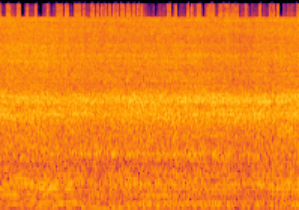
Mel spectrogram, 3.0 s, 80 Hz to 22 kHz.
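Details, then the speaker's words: 1978 Puch two-stroke moped, revived after sitting with old gas: a high, raspy buzz holds steady speed without stumbling and revs out fully with no leaks; running cleanly. "But yeah, she uh she sounds pretty good. Revving out completely, too. No leaking at all."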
